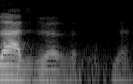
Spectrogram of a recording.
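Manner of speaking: low, soft, slurred stroke-victim mumble; barely form the sounds, slurred and weak; paralyzed mumble. Retold or imitated. Stroke patient mumbling back to her pastor, slurred and soft. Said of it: "she mumbled".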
